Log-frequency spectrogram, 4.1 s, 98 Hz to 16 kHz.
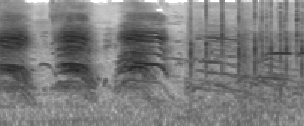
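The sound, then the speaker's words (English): A crowd of about 60 excited intermediate-age schoolgirls in Dunedin, New Zealand, lets out three loud, high-pitched waves of shrieking cheers as the World Cup trophy is unveiled, followed by scattered clapping and sharp taps under lively chatter. “Our Otago-Southland reporter Timothy Brown went along to see some excited fans as the trophy was unveiled.”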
